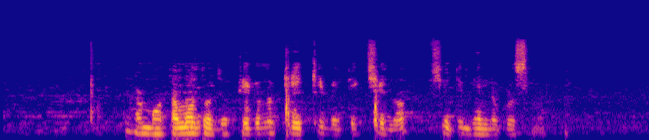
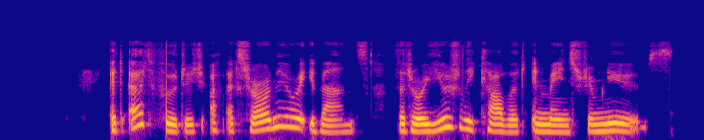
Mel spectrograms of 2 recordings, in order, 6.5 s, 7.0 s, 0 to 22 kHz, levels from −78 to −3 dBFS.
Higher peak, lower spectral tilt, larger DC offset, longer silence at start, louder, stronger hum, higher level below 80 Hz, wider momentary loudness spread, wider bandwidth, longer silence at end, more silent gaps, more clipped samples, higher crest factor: about the same, -2 dBFS vs -2 dBFS; about the same, -6 dB/octave vs -6.5 dB/octave; neither; second, 0.9 s vs 1.1 s; second, -23 LUFS vs -17 LUFS; neither; second, -64 dBFS vs -58 dBFS; first, 15 LU vs 11 LU; about the same, 8 kHz vs 7.8 kHz; first, 1.2 s vs 0.35 s; second, none vs 3.87-3.94 s, 5.28-5.32 s; neither; first, 22 dB vs 16 dB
